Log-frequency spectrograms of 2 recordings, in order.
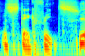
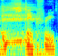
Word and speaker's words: frites: Steak frites. Yes. That's how it's pronounced. That's how the French say it. Steak frites. – Steak frites.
